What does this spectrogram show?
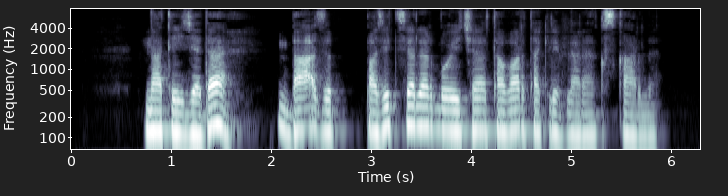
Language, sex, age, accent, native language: Uzbek, male, 18-24, Qashqadaryo, Uzbek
